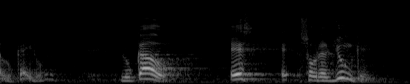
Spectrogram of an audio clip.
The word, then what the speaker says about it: Lucado: Uno de los libros que me gusta, y lo digo muy a menudo, de Max Lucado, yo le digo Lucado, pero como en inglés se pronuncia Luqueiro.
